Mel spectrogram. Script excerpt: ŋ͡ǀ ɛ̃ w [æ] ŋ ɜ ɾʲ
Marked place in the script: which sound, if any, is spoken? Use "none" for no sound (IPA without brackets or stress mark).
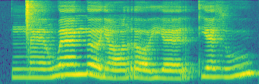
æ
